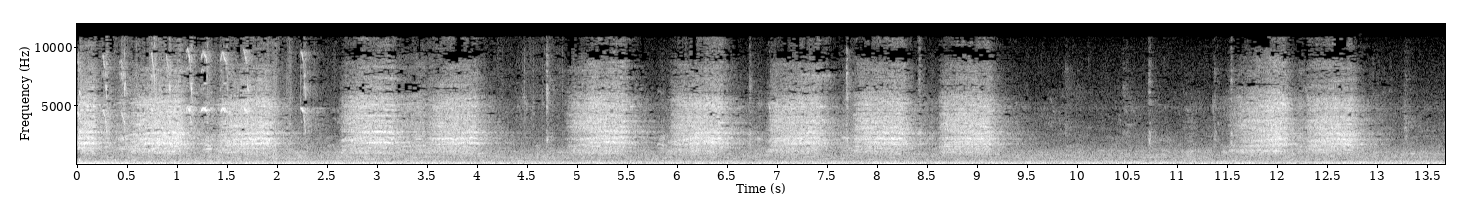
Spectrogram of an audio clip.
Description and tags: blue and yellow macaw
Loud calls from a Blue-and-yellow Macaw, with other birds and some wing sounds. Recorded with a Zoom H2.
birds, zoo, parrot, squawk, exotic, aviary, bird, macaw, field-recording, tropical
